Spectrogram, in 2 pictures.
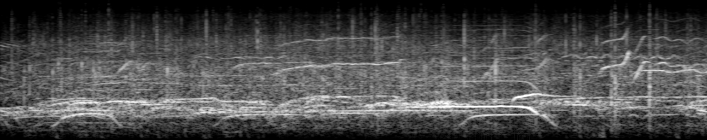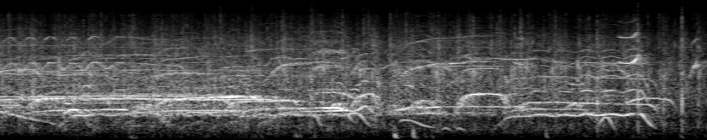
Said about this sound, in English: Thank you so much. That was a bigger applause than this morning, so thank you. I feel very welcomed.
